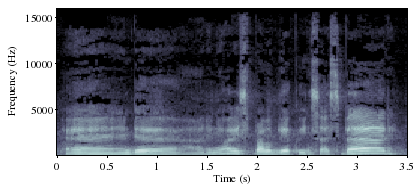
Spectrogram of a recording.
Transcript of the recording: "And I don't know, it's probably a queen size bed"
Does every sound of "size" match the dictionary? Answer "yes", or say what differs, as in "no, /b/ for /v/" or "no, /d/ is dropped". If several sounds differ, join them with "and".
no, /s/ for /z/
